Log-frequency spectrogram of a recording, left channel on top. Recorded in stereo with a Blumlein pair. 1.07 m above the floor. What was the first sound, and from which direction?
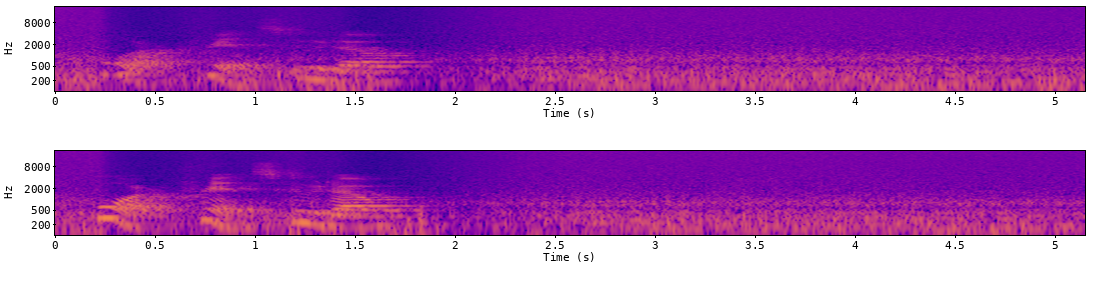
A woman speaking, 50° right.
